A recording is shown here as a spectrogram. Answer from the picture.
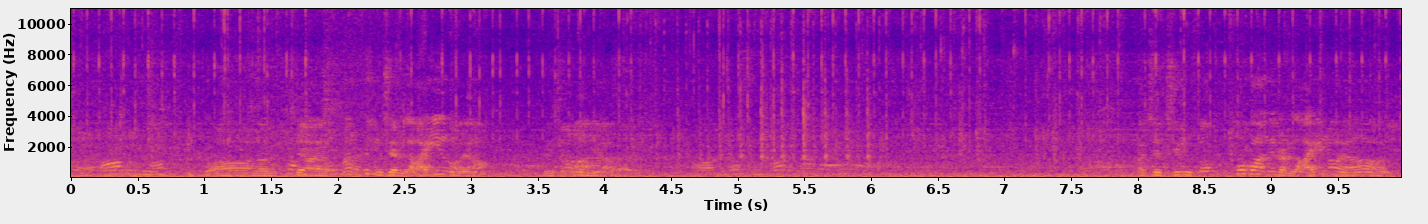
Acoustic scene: crowded indoor space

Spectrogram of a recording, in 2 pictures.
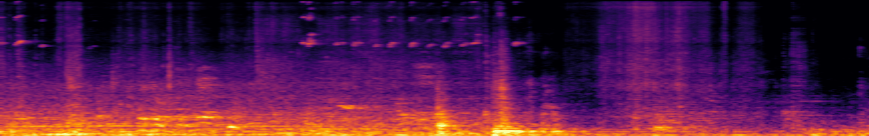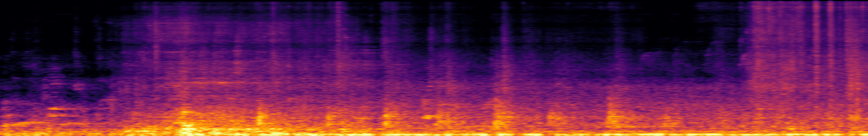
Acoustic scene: elevator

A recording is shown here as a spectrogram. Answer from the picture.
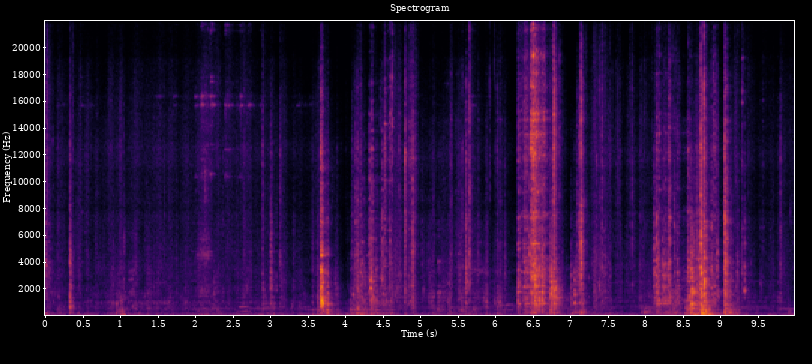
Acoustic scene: kitchen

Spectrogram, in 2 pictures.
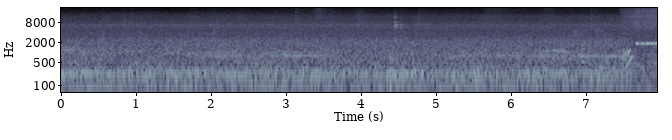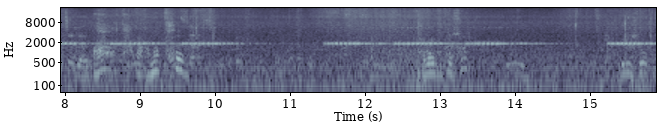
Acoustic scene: subway train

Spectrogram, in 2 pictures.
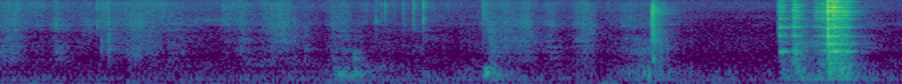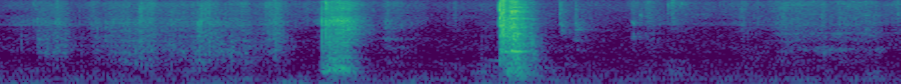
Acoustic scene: kitchen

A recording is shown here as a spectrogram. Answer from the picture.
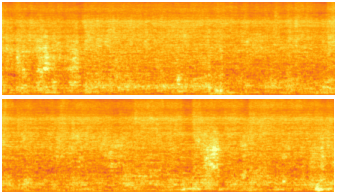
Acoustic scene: kitchen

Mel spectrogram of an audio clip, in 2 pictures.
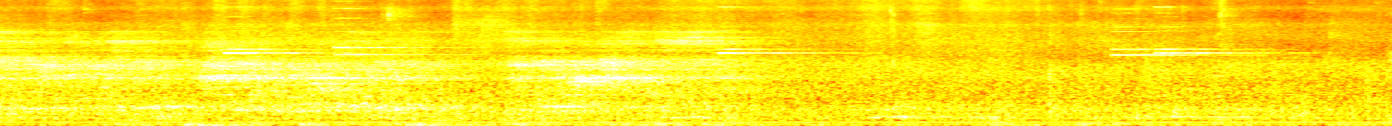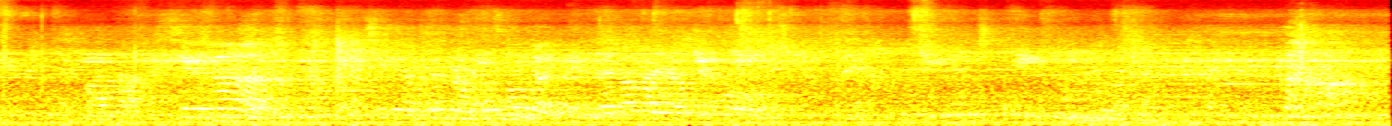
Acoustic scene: subway station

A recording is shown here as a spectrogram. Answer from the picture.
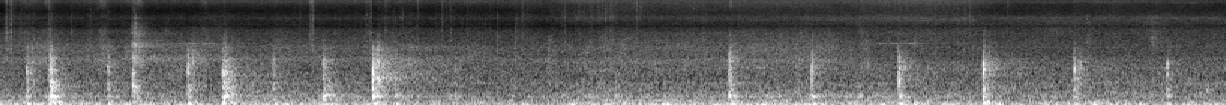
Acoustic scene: subway station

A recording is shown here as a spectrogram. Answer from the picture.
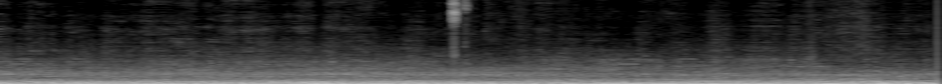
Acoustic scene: car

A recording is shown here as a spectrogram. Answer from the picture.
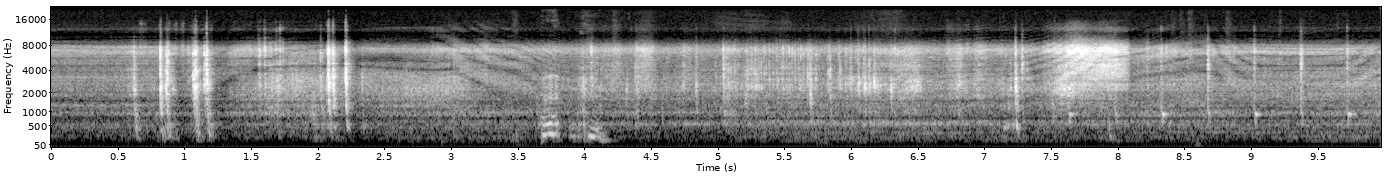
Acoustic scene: car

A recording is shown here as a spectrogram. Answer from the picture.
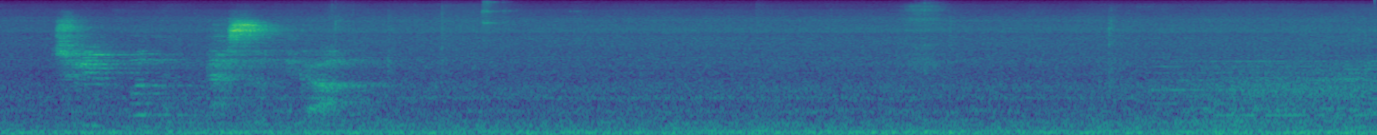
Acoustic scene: subway train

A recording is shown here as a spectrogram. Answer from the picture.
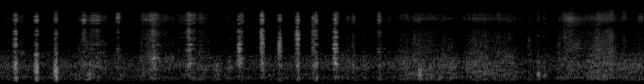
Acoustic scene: street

